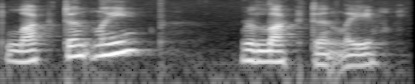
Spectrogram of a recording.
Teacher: in the word reluctant, we have the stress is on the second syllable luck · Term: second syllable stress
